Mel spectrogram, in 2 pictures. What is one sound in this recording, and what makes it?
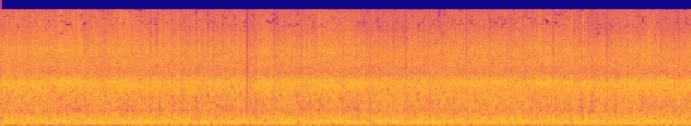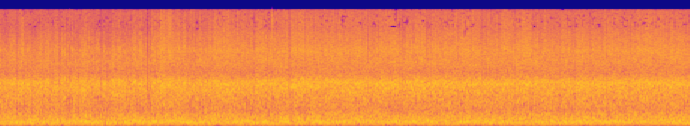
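Strong wind blows hard outdoors.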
